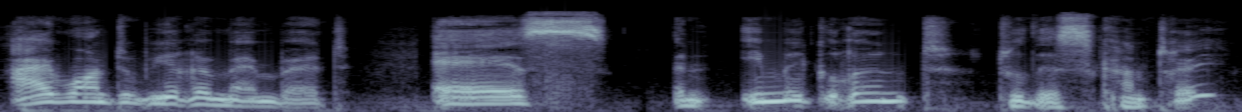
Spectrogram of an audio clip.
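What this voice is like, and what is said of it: Stern German accent. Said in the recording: “with her stern German accent”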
